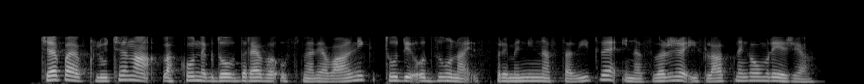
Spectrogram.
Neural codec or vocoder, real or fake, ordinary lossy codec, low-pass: none; real; none; 3.6 kHz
